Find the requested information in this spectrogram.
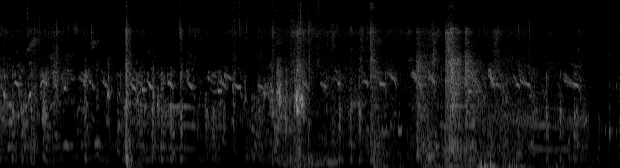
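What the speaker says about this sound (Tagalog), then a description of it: "Bisaya nga manok." Several native Visayan chickens cluck and chatter close by in a busy farmyard, with overlapping calls and occasional sharp knocks and rustles.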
